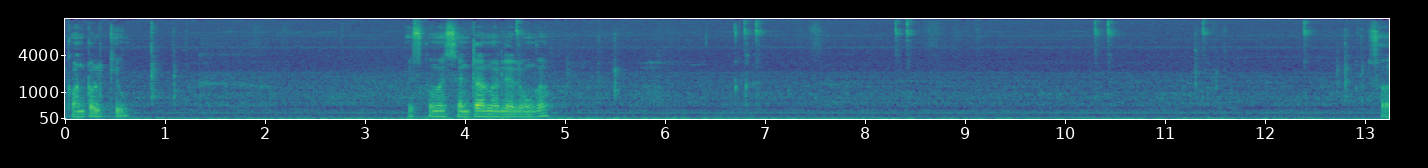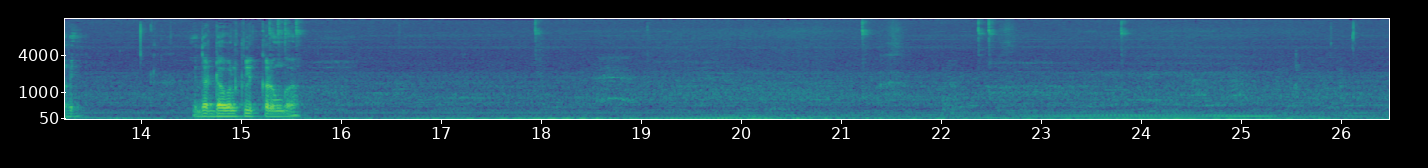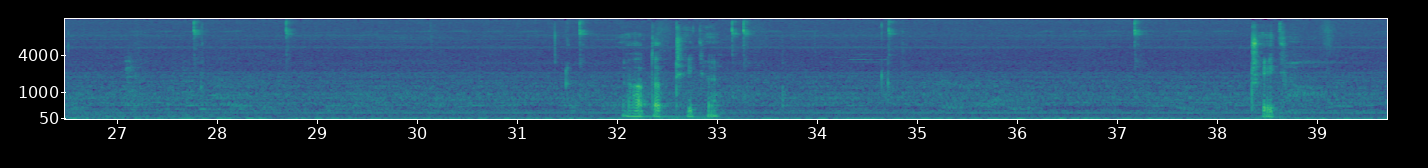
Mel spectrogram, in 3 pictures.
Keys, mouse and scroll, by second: 0.9 ctrl+q, 3.6-5.4 drag, 5.4 p, 6.9-12.9 drag, 12.9 ctrl+z, 15.4 click, 18.0-39.6 drag.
